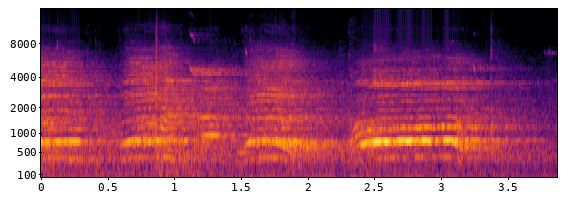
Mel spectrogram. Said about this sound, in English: I can hear the ball bouncing.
